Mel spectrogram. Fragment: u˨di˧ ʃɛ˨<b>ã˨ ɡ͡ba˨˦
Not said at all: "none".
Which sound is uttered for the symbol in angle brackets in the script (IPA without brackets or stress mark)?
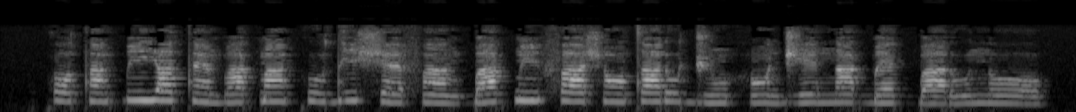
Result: f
